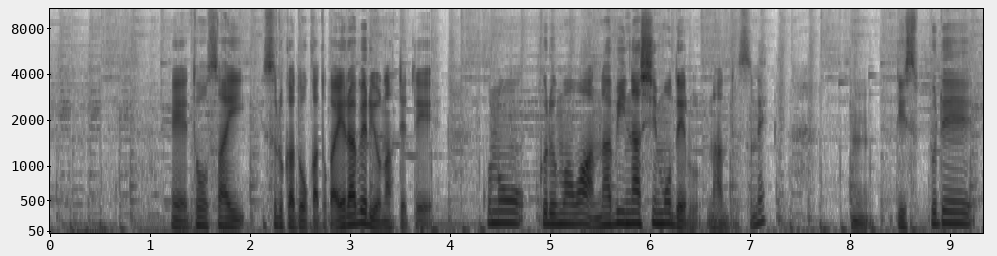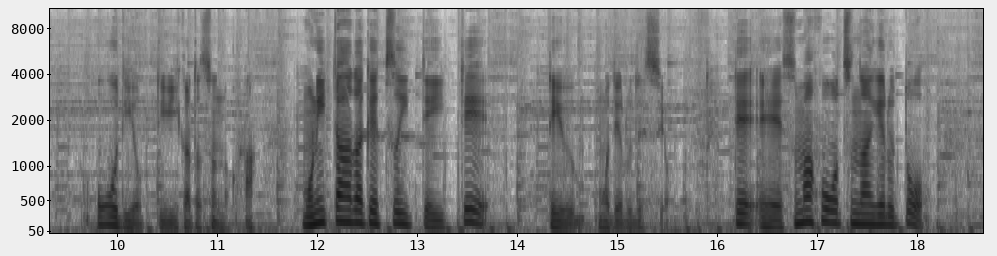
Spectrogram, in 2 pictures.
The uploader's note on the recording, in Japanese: 車で収録、5000km走った現在。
